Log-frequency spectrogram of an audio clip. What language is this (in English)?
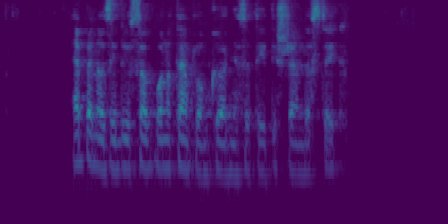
Hungarian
